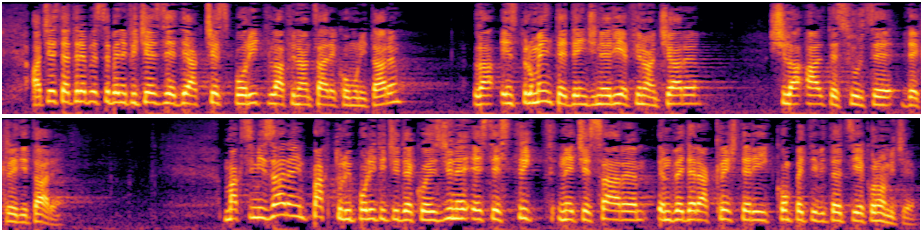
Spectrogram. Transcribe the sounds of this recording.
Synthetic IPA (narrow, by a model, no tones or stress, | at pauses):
at͡ʃe̞st̪eat̪ɾe̞buje̞səbe̞ne̞fit͡ʃieze̞d̪e̞ak̚t͡ʃe̞sːpo̞ɾit̪lafinant̪saɾe̞ko̞munit̪aɾə | laʔinst̪ɾume̞nt̪e̞d̪e̞ind͡ʒine̞ɾije̞finant͡ʃiaɾə | ʃilaʔalt̪e̞surse̞d̪e̞kɾe̞d̪it̪aɾe̞̰ | maksimizaɾeaimpakt̪ulujpo̞lit̪̬it͡ʃid̪e̞ko̞e̞ziune̞ʔje̞st̪e̞st̪ɾik̚t̪ne̞t͡ʃe̞saɾəɨnve̞d̪e̞ɾeakɾe̞ʃt̪e̞ɾijko̞mpet̪it̪ivit̪ət̪sije̞ko̞no̞mit͡ʃe̞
